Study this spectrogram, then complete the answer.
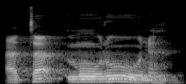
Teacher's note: Di sini yang perlu dijelaskan adalah panjangnya ro harokat dhammah, ya. Kita membacanya dua harokat. Atamuruna. Jadi kita membacanya dua harokat.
